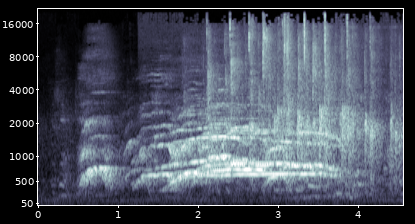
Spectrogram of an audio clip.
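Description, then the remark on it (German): Audience applause builds as a burst of rapid clapping, mixed with loud whoops and cheering voices that start first and carry on over the steady clatter of hands. “Die Abwesenheit von Personen sorgt für Applaus.”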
